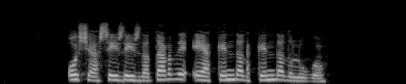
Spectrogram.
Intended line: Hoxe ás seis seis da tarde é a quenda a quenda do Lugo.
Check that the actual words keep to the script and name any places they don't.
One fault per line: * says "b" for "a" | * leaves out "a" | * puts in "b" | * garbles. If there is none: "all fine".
all fine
